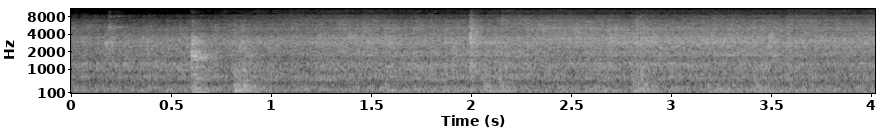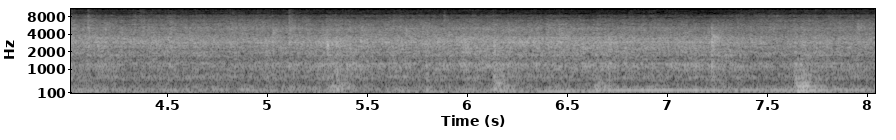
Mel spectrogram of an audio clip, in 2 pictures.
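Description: Spice paste with salt sizzling and crackling in hot oil in a wok while fish curry is cooked at home, a steady soft hiss with occasional pops and stirring clinks.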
